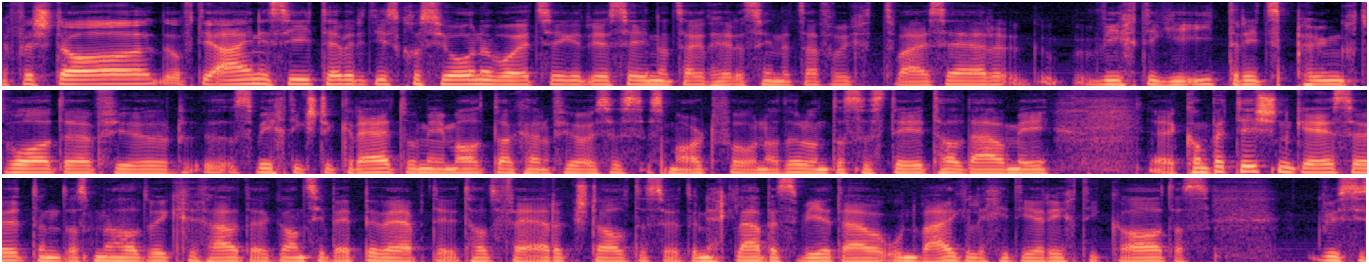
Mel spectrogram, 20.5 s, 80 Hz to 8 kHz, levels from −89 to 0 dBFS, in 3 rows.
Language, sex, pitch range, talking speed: German, male, 125-140 Hz, 215 wpm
